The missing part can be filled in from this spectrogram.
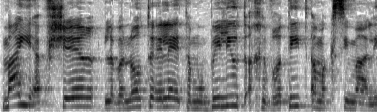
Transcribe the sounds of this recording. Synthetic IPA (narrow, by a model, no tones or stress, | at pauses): majeʔafʃe̞ʁlabano̞tae̞le̞ethamo̞bilijuthaχe̞vʁatithamaksimali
